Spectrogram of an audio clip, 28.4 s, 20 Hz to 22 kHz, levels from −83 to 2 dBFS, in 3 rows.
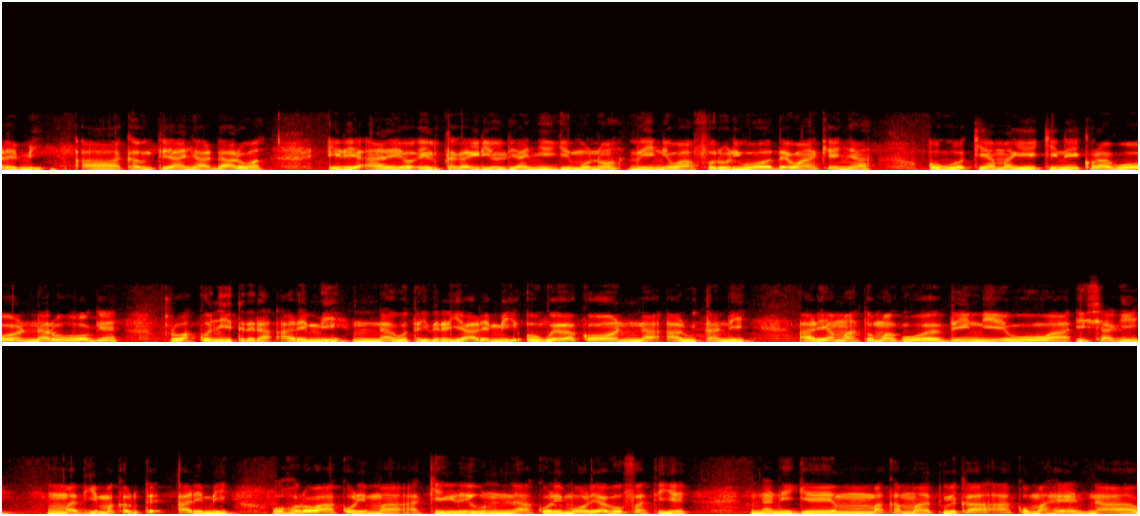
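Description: Gain pumping runs through the whole speech clip. The gain swings by around 15 dB under every loud syllable, squashing loud and soft passages together. The likely cause is input gain set far too high, with a fast limiter clamping down.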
